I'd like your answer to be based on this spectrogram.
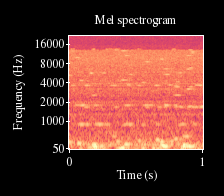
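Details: Normal heart sounds on cardiac auscultation with the patient lying, over the aortic, pulmonic, Erb's point, left lower sternal border, tricuspid and mitral areas.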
